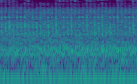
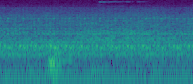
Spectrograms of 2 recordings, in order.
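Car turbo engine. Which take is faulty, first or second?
second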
